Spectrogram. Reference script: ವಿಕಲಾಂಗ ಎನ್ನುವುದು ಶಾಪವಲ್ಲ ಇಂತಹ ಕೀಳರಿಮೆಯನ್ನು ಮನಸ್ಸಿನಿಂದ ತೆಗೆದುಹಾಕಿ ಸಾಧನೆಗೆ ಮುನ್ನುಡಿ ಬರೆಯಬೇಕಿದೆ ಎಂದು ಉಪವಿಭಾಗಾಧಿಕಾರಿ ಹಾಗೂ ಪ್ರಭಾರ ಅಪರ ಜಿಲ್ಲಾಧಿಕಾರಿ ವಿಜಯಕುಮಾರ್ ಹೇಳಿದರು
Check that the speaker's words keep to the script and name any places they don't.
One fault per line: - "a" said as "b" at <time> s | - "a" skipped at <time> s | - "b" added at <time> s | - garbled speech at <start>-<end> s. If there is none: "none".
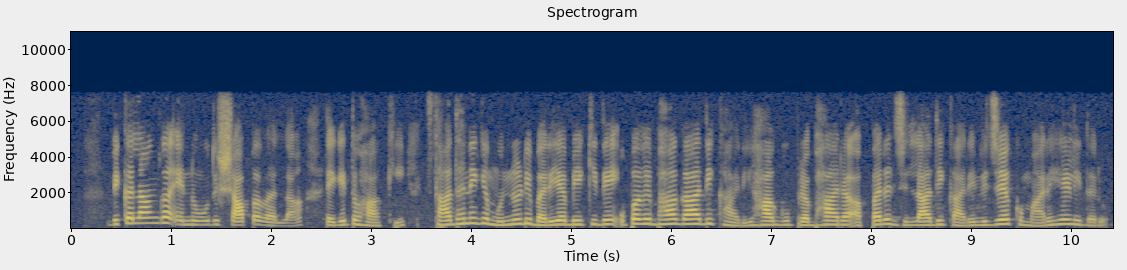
- "ಇಂತಹ ಕೀಳರಿಮೆಯನ್ನು ಮನಸ್ಸಿನಿಂದ" skipped at 2.2 s
- "ಎಂದು" skipped at 5.4 s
